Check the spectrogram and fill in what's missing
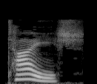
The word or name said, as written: tyeis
